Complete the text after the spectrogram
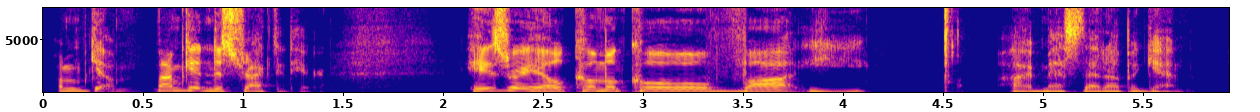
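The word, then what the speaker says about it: Kamakavivole (Kamakawiwoʻole): We are looking at how to pronounce the name of native Hawaiian singer, lyricist, and musician, Israel Kamakavivole. – Israel Kamakavivole. – Israel Kamakavivole.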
